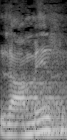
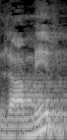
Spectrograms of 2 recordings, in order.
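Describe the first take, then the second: Both takes have the same delivery.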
